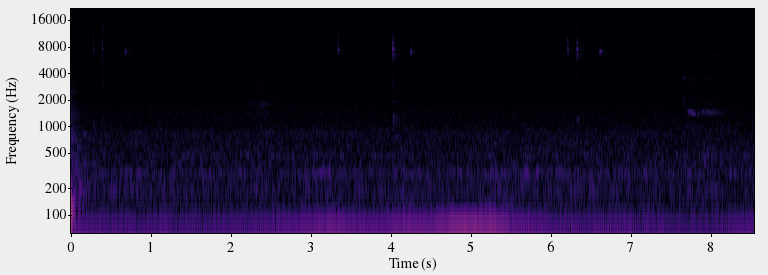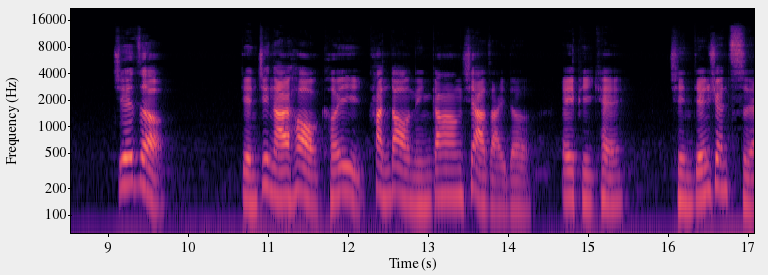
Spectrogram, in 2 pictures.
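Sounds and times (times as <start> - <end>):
steady low hum: 0.0 - 17.0
computer mouse clicks: 0.1 - 0.9, 3.2 - 4.4, 6.2 - 6.8.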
